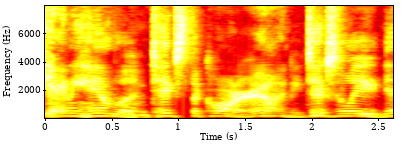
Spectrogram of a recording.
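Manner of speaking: excited sports announcer voice. Describing a gamer's racing video, speaker quotes his commentary in a race announcer voice. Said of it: "he sounds like an announcer".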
